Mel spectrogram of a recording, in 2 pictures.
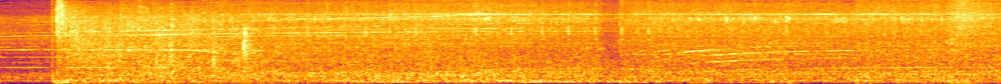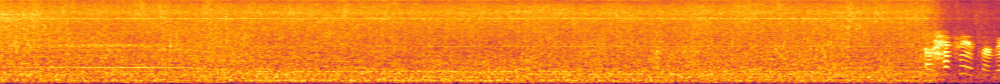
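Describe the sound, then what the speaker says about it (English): Helicopter rotor and turbine in the video game Ghost Recon Wildlands, a steady, dense roar holding at constant loudness throughout, with faint game sounds layered over it. "Let's take your helicopter."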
